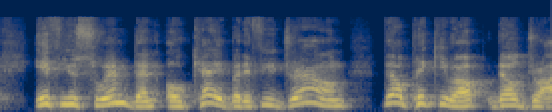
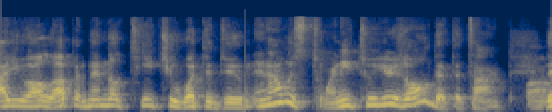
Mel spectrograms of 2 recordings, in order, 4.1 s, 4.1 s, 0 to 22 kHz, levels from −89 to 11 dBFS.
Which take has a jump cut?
second; 1 cut; at 1.9 s

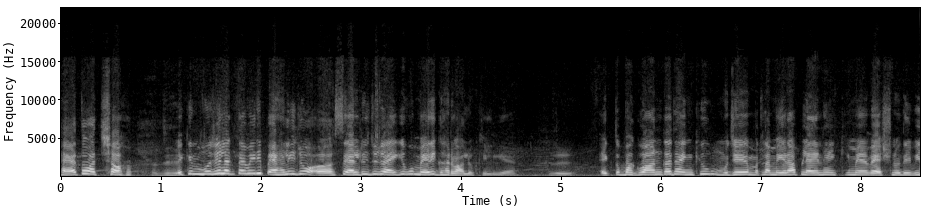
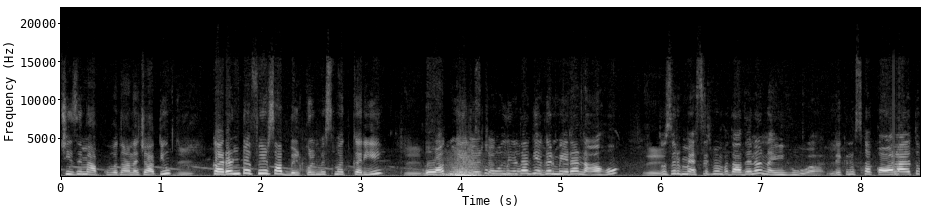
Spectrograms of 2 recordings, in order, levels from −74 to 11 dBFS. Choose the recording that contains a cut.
second; 1 cut; at 4.3 s

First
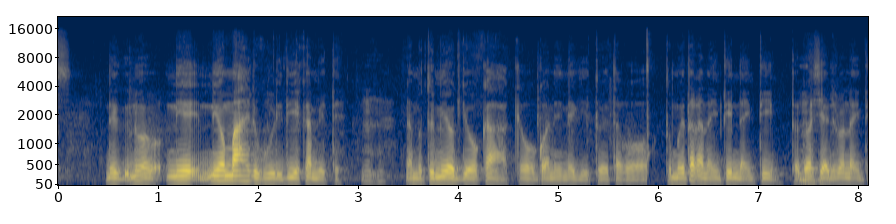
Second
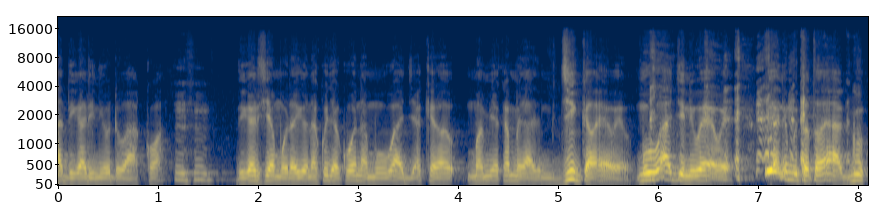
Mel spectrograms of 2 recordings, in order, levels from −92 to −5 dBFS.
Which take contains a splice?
first; 1 cut; at 5.9 s

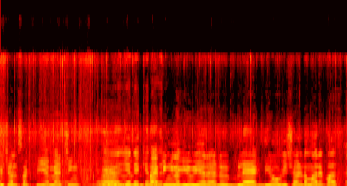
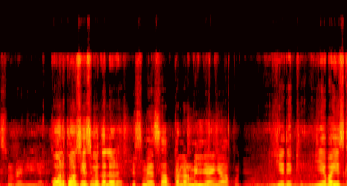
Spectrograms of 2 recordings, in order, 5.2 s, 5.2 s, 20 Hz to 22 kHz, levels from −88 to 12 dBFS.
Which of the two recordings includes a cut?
second; 1 cut; at 3.5 s

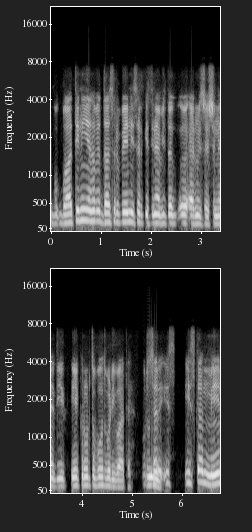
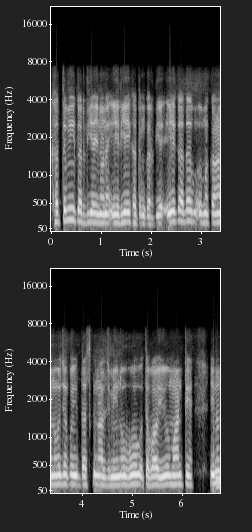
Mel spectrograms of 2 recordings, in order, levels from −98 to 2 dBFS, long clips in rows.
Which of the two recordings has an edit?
first; 1 cut; at 5.3 s

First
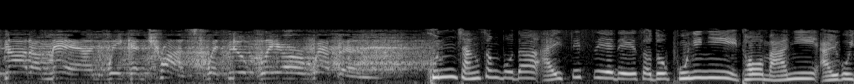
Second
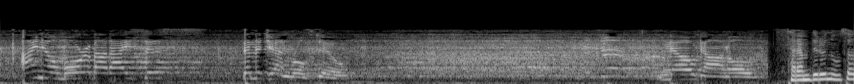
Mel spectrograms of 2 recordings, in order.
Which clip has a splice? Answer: first; 1 cut; at 4.1 s

